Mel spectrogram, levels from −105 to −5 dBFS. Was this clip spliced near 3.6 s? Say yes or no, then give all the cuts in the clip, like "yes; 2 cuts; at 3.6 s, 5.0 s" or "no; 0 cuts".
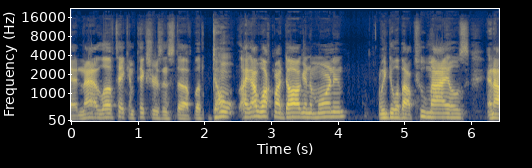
no; 1 cut; at 2.0 s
